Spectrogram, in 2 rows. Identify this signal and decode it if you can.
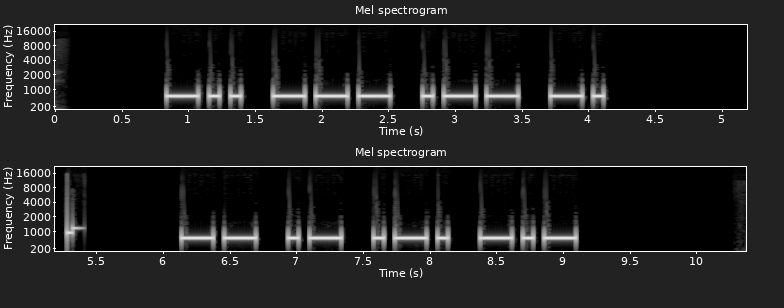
Morse code, heard as a keyed tone, about 16 wpm, 700 Hz. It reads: DOWN MARK
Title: Sentences from Top 300 Words - New Word Drill - 15wpm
